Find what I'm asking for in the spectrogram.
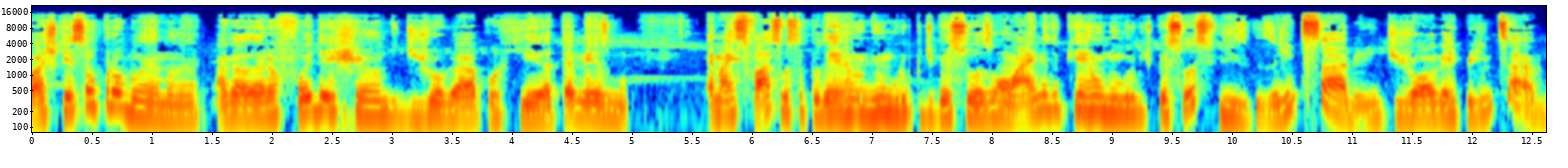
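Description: At a moderate pace, a man uses a fairly high pitch and ordinary pitch variation, a normal speaking voice, with a dry, close sound with no echo. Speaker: podcast co-host. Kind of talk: casual chat.

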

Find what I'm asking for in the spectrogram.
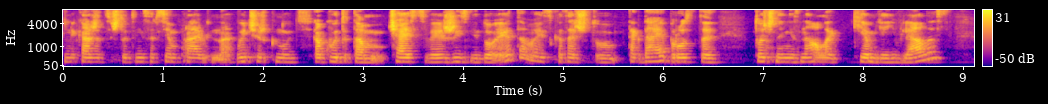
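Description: The voice has monotone, flat intonation. Its pace is moderate. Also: woman, fairly low pitch for a woman. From Belarus. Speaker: guest. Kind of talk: casual chat.

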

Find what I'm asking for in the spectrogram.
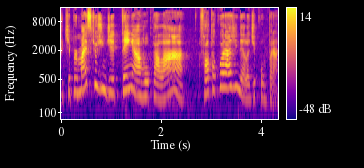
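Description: A woman with a high-pitched, bright, sharp voice projects loudly at a moderate pace, her pitch swinging very widely. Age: 30s. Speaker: image consultant and body-positive content creator. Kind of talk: casual podcast interview.

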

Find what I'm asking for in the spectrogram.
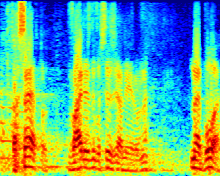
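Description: A man talks with lively intonation. Audible room echo and noticeable background noise fill the recording. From Rio Grande do Sul, Brazil. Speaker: investor. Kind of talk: lecture. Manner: halting.

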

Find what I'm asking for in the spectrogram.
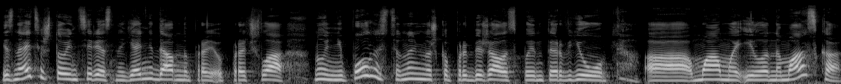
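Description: A woman with a plain, everyday voice, a fairly high pitch, very even loudness and a moderate pace. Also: ordinary pitch variation. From Moscow, Russia. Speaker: fashion designer and stylist. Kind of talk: interview.

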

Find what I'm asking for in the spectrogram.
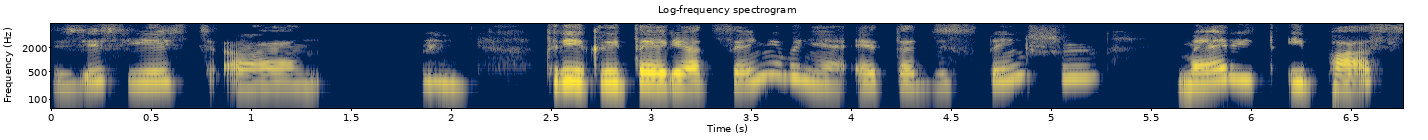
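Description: A woman's high voice in a dark, mellow tone, very slow with long, frequent pauses, dry and close with no echo, over a quiet background. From Kazakhstan, Shymkent. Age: 20s. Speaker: scholarship student, performing artist. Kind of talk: online live interview.

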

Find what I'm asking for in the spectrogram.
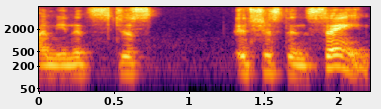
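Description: A man speaks with a normal speaking voice at medium pitch. His intonation is lively. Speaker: viewer, live stream guest. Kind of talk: casual live stream chat. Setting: video call.

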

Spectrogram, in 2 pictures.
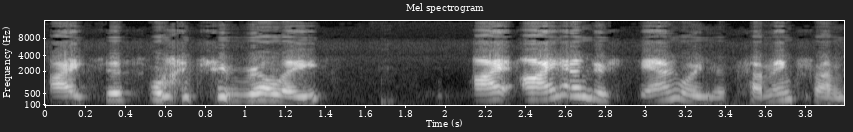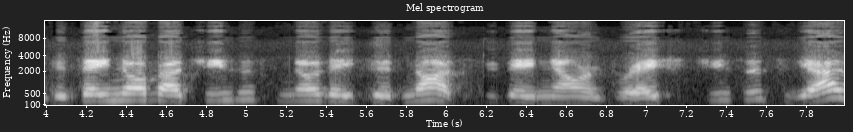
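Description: A woman with a high pitch talks at a moderate pace, her voice swinging very widely up and down. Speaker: caller. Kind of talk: casual talk radio discussion. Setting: phone call.

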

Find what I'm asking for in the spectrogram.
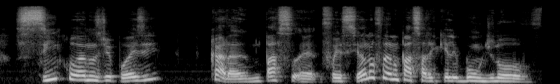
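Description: With lively intonation, a man talks in a high voice. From Bela Vista do Paraíso, Paraná, Brazil. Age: 20s. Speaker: podcast guest, gamer. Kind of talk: casual chat.

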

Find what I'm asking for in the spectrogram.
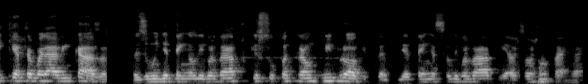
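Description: This man talks at a very fast pace, his pitch fairly high and his intonation fairly even. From Madeira, Portugal. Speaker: bibliotherapist and mentor. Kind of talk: interview.

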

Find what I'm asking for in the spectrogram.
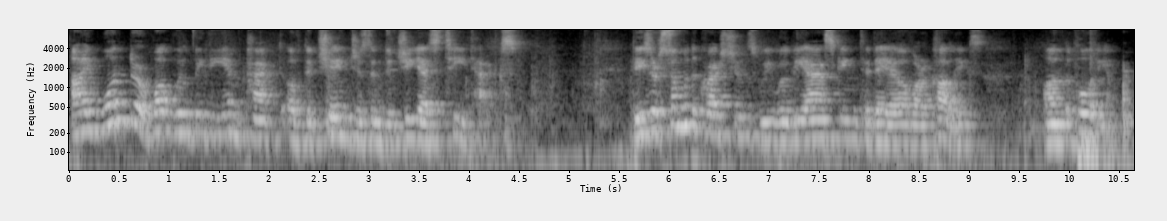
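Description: There is noticeable background noise behind this man's voice. He speaks at a moderate pace with a fairly high pitch and ordinary pitch variation. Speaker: UN resident coordinator giving introduction. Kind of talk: welcome speech. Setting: live event at UN House.

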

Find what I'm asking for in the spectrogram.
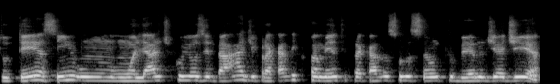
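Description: A man speaks at a fairly quick pace with hardly any pauses, his high voice flat and monotone. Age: 30s. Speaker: mechanical engineer and course creator. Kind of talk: casual interview.

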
